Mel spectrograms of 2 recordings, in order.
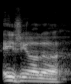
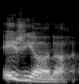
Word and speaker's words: Asiana: me and also not unexpected I don't think Asana am I pronouncing that right have I always been pronouncing it wrong is it Asiana I one would assume okay Asiana uh has been struggling for for years now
